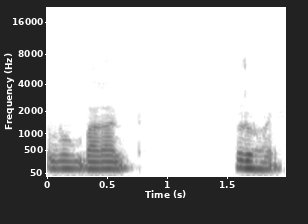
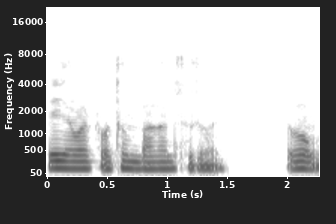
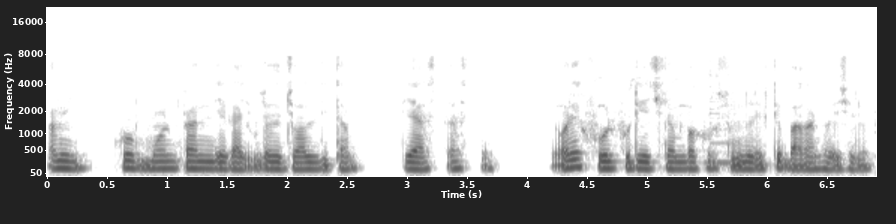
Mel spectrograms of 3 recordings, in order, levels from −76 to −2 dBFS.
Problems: background sounds at intervals, background conversations at intervals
